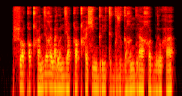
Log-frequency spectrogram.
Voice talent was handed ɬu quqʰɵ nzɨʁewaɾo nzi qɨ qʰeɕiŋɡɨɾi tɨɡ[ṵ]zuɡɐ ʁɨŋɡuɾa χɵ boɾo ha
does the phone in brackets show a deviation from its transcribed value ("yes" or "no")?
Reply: yes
